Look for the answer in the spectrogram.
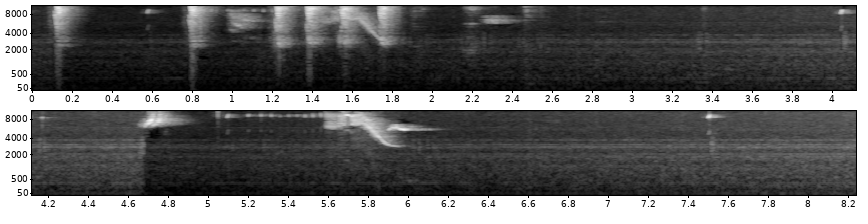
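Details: Rapid clusters of sharp, high chips open this female blue-black grassquit calling, used to warm up males, followed by scattered ticks and a thin, falling whistle.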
